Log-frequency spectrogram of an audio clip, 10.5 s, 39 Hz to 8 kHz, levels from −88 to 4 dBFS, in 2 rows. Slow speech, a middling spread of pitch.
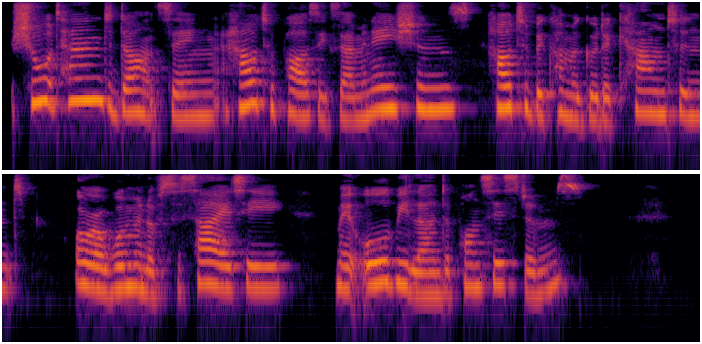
Yes: slow, 130 wpm; average, 4.0 semitones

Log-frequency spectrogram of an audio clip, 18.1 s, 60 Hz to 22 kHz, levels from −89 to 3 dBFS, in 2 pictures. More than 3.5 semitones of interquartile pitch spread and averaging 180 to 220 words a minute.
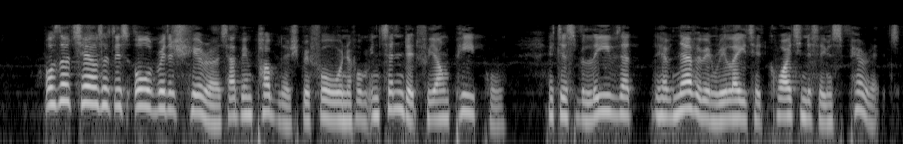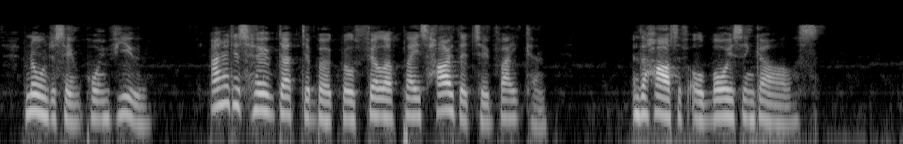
Yes: average, 5.0 semitones; average, 200 wpm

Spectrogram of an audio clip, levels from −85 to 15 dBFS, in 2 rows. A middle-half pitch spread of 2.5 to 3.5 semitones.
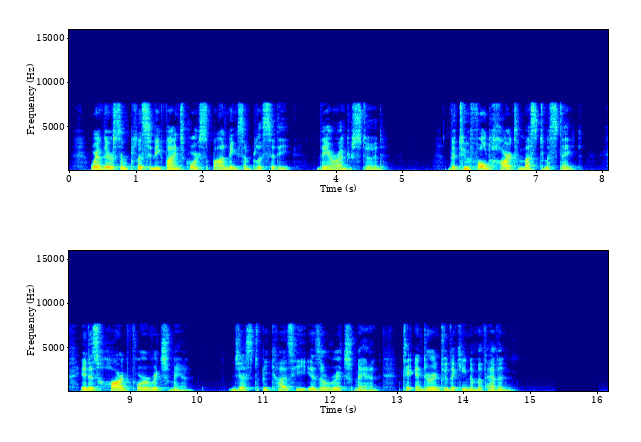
No: average, 5.2 semitones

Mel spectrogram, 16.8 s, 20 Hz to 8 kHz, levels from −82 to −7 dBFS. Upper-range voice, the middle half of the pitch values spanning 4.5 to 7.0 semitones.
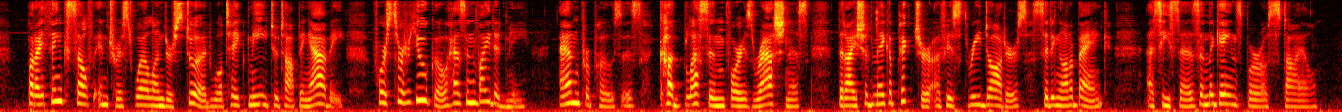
Yes: high, 205 Hz; average, 4.8 semitones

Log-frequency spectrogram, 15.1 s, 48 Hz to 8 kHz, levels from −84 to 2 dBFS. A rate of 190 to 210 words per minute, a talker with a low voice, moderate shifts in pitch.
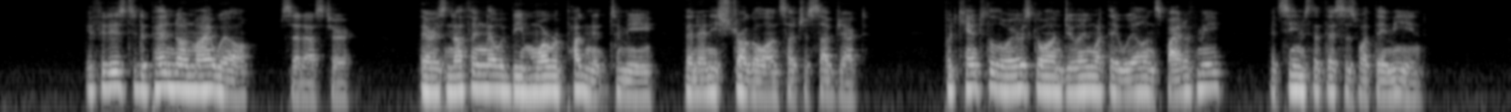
Yes: average, 195 wpm; low, 120 Hz; average, 3.8 semitones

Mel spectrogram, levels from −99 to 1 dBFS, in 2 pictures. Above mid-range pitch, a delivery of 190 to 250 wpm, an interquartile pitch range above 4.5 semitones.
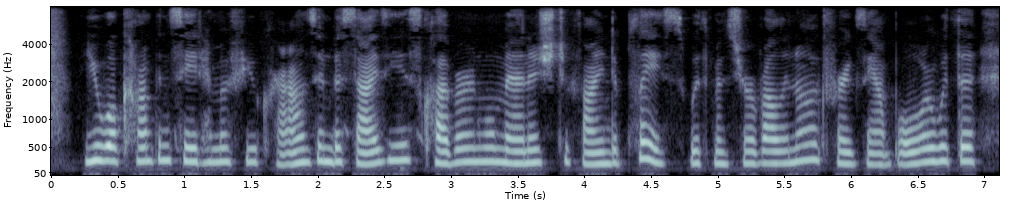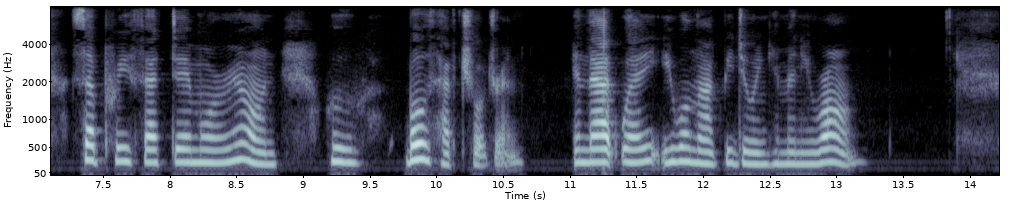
No: high, 230 Hz; average, 200 wpm; average, 2.7 semitones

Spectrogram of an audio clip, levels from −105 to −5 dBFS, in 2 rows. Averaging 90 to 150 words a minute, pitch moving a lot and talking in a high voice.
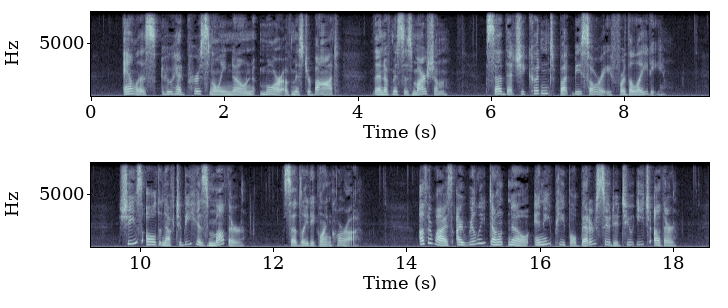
Yes: average, 145 wpm; wide, 6.6 semitones; high, 205 Hz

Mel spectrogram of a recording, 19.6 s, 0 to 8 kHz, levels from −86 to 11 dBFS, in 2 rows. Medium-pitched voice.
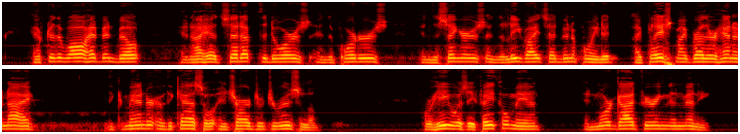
Yes: medium, 155 Hz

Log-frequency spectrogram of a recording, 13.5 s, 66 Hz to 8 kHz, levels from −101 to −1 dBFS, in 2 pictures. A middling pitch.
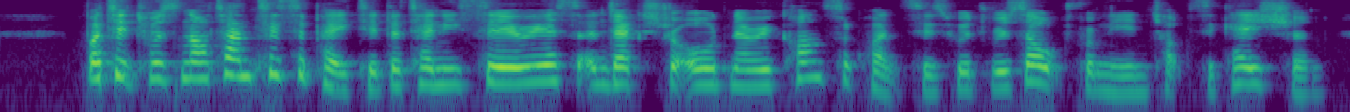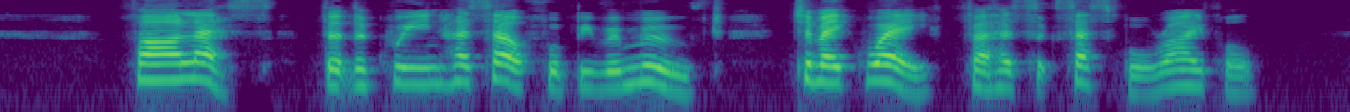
No: high, 225 Hz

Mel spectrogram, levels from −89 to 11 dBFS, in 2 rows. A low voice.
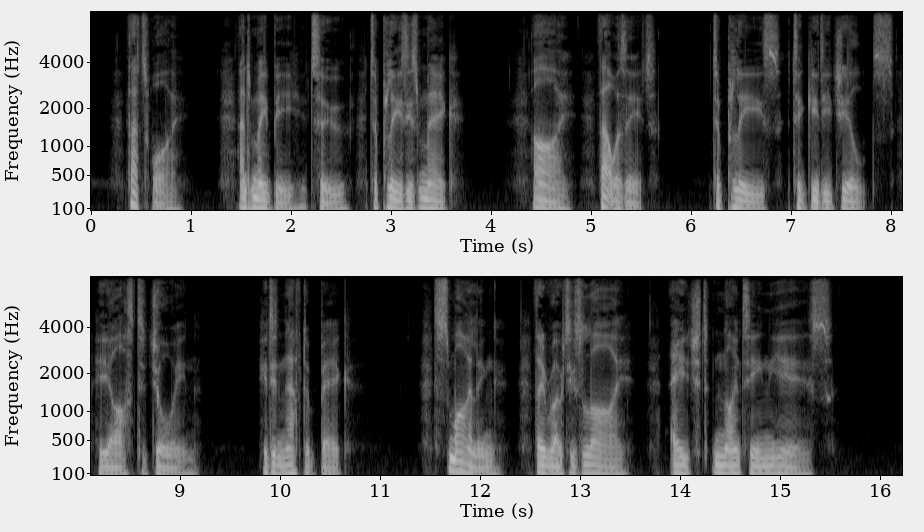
Yes: very low, 85 Hz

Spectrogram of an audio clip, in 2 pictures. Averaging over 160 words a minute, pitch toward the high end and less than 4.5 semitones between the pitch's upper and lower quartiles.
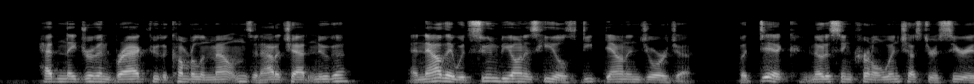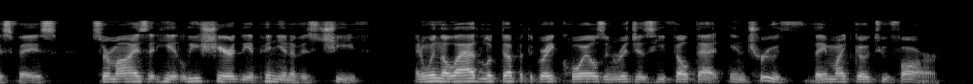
No: average, 200 wpm; low, 125 Hz; average, 2.9 semitones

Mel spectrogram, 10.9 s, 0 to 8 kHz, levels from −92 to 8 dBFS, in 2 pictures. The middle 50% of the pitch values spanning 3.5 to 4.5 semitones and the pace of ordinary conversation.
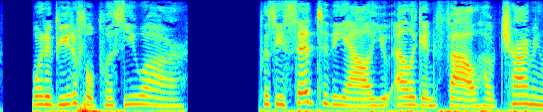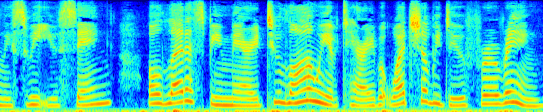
No: average, 4.2 semitones; fast, 210 wpm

